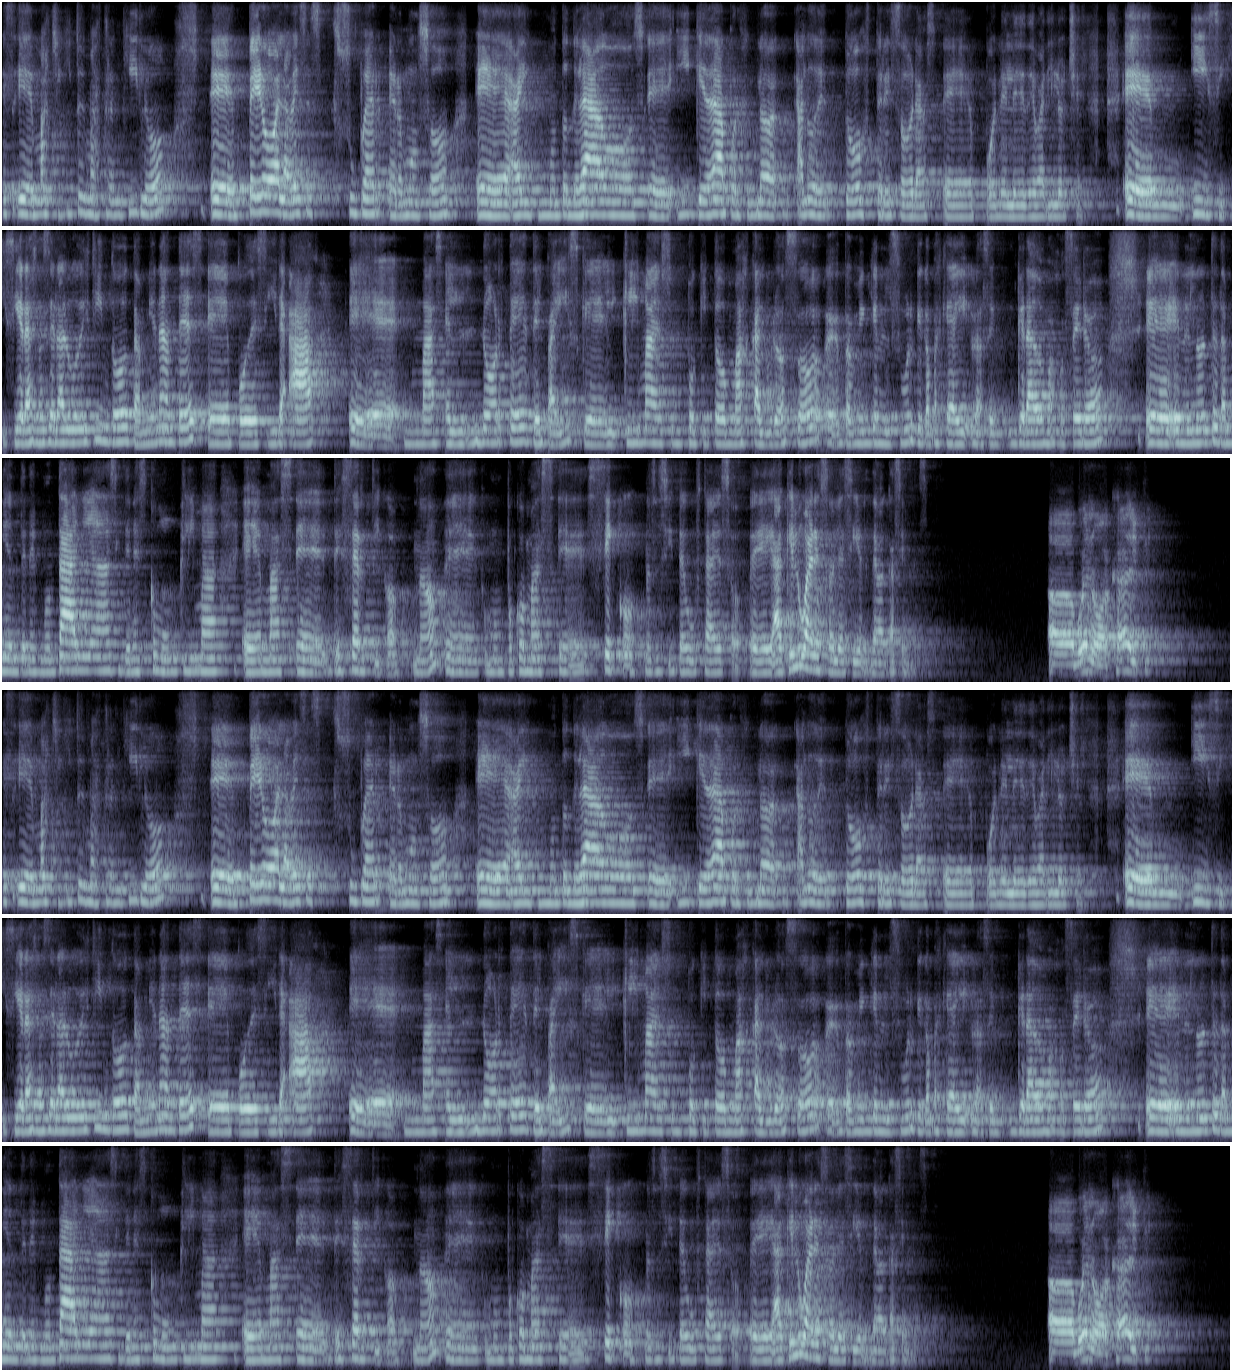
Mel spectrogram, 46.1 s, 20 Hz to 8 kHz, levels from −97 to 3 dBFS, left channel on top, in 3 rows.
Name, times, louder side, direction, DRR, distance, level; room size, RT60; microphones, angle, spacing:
voice 1, 0.0-13.5 13.8-19.3 19.7-42.1, left 2 dB, 35° left, 6 dB, 2.3 m, -26 dB
voice 2, 43.8-45.1, equal, ahead, 7 dB, 1.7 m, -22 dB
24.5 x 24.5 x 6.6 m, 1.4 s
head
